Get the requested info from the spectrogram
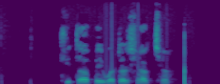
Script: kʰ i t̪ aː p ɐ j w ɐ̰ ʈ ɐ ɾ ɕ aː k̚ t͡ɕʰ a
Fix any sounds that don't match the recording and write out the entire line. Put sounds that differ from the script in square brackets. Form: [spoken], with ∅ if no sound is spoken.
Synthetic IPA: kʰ i t̪ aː p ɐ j w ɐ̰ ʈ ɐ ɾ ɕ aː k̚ t͡ɕʰ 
